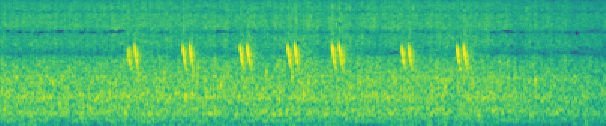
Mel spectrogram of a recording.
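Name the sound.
little bird chirping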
